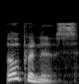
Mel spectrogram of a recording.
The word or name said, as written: openness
